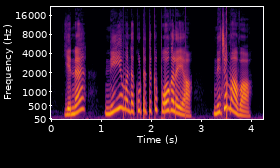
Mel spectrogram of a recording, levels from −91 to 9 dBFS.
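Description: From about 1.45 s to 3.50 s the speech picks up CD scratch ticks: eleven small clicks, roughly five a second, each only a few milliseconds long. A scratch on the disc wipes out more data than error correction can rebuild, once per revolution, and the player patches over the damage by interpolating or muting those samples. That's why you get this steady little ticking of uneven strength.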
